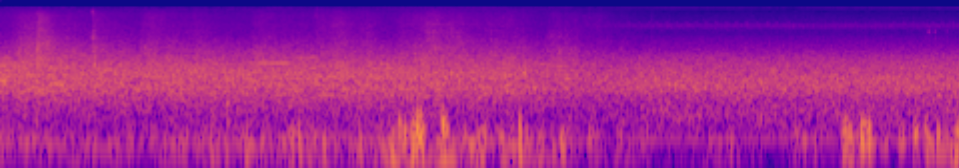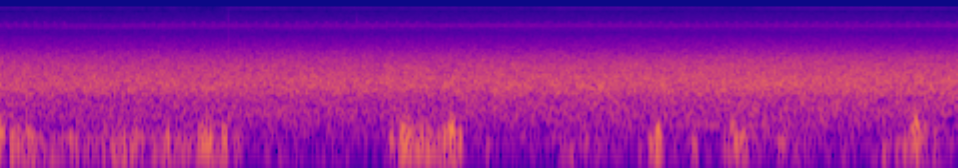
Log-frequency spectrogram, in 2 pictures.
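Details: Only wind rumbling and buffeting outdoors is heard, with no clear animal call. Low gusts and a steady broadband hiss fill the recording throughout.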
